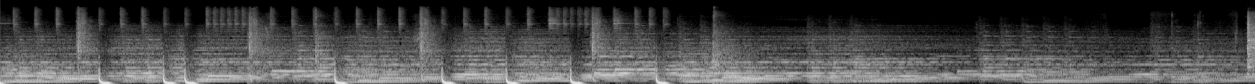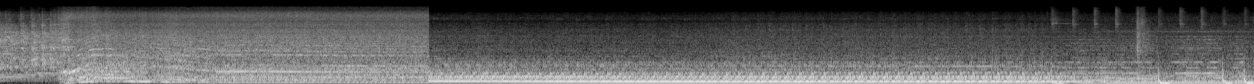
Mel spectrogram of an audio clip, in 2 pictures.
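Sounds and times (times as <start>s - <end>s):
car engine cold start with whine: 12.5s - 24.1s
car engine lumpy idle: 12.5s - 25.0s.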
